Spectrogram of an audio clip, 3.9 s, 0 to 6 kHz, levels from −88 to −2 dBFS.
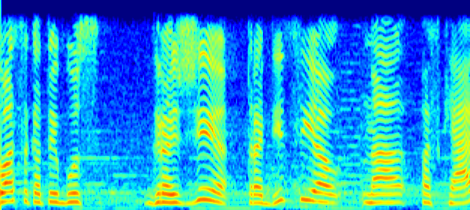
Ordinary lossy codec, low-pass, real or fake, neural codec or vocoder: AAC, 48 kbps; 5.4 kHz; real; none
